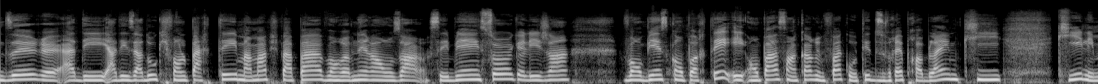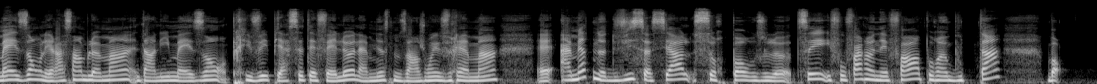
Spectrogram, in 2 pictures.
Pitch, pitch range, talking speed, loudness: 200 Hz, 185-220 Hz, 210 wpm, -15 LUFS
